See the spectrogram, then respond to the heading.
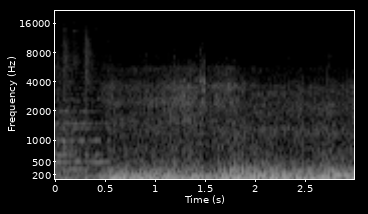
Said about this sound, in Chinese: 强风夹带大片雪花呼啸而过，放眼望去，全是白茫茫的一片。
